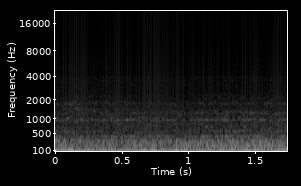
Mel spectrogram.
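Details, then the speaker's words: Mercedes C55 M113 V8 that was running very rich, after pulling fuel-fouled spark plugs, intake possibly not sealed at the throttle body: deep idle with slightly uneven loping rumble, no knocks; rough idle, owner suspects the unsealed throttle body. "it is running a little weird right now but that might be because I might it might have come off the throttle body a little bit cuz I didn't seal it up all the way"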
